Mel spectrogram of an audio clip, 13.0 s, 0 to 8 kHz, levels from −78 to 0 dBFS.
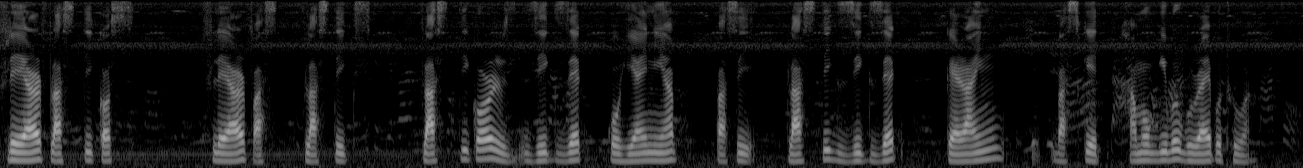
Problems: none marked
